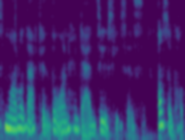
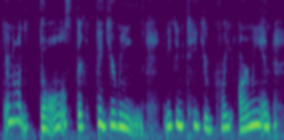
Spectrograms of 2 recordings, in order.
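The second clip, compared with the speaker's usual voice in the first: put-on indignant boy; 3 semitones higher, 7 dB louder than usual. Nico indignant at villain.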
